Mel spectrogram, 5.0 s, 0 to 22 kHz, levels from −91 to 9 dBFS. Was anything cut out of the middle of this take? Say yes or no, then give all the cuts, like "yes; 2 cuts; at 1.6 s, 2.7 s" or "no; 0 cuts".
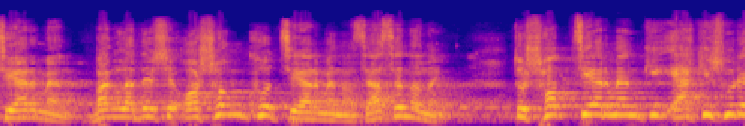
no; 0 cuts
